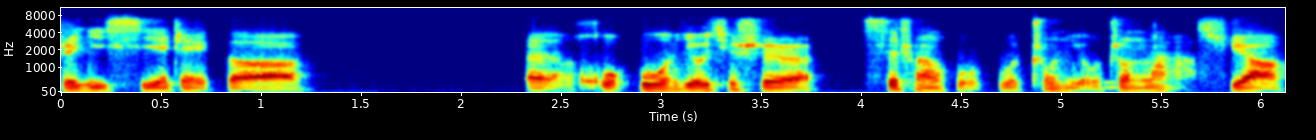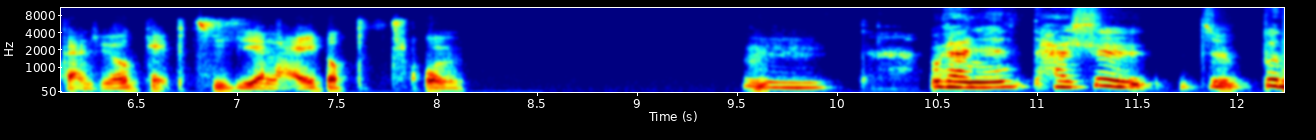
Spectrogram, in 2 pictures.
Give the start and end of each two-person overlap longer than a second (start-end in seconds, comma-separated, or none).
none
